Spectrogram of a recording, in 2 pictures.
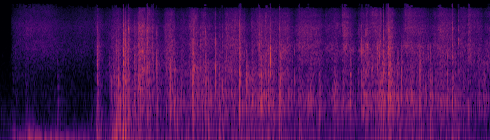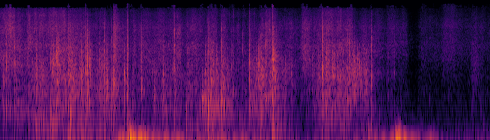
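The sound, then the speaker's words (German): A wrapped gift is unwrapped, its paper crinkling and rustling loudly and almost without pause for nearly ten seconds, with sharper crackles and tearing bursts mixed in. “jetzt wollen wir das Geschenk auspacken. Wie rüstet uns Jesus Christus für diesen Kampf aus? Ich mache es mal auf.”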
